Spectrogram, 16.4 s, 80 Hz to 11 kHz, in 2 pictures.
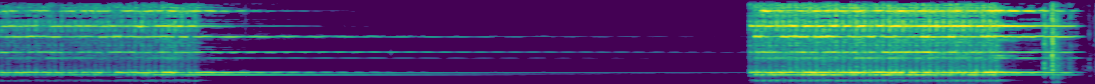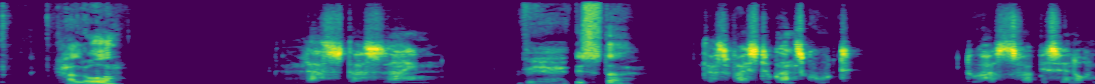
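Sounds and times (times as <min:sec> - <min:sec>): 
telephone bell ringing: 0:00.0 - 0:08.2
faint low hum: 0:01.6 - 0:16.4
speech: 0:08.7 - 0:09.2, 0:12.2 - 0:13.0, 0:15.9 - 0:16.4.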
